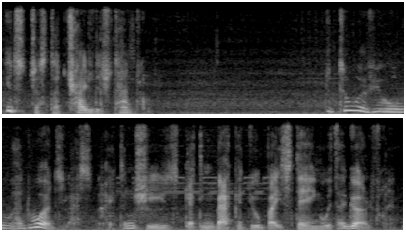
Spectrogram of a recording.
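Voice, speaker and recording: An actor playing a calculating politician who talks in a smooth, dismissive, controlling way. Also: male voice, medium pitch, sing-song, unhurried. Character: calculating middle-aged male politician, cold and controlling. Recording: dull lo-fi dubbed film audio with faint hiss.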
